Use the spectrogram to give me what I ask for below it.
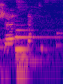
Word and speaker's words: Schenectady: It's pronounced Schenectady, with the emphasis on the first syllable.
